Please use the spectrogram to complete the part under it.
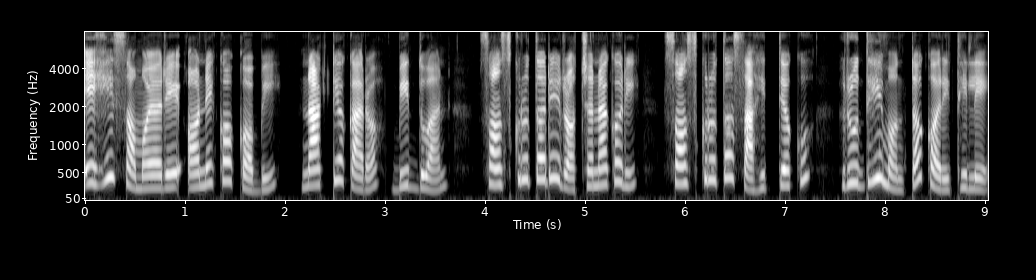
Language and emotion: Odia, neutral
